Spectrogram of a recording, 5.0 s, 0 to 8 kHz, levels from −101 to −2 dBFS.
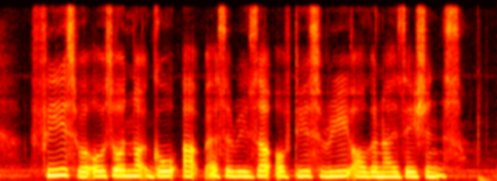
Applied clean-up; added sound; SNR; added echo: none; none; none; none.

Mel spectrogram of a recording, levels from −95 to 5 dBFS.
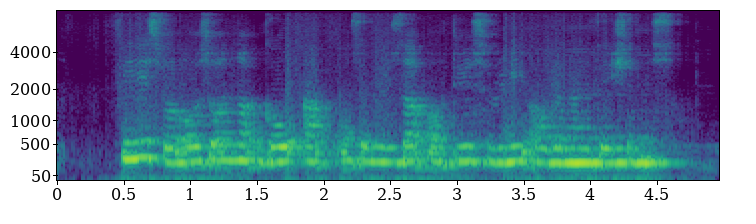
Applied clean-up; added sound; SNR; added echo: neural separator model SepFormer DNS4.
